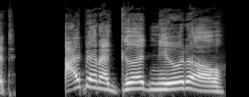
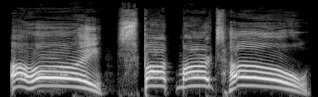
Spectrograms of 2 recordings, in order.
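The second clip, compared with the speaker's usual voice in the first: long, drawn-out high holler; sailor's lookout call; 5 semitones higher, much slower than usual. Acted.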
